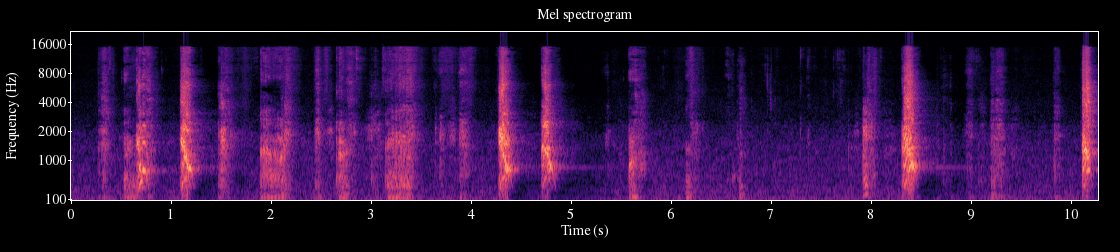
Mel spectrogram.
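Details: A female French bulldog, playing with her mirror image, gives sharp, irregular barks mixed with lower grumbling grunts and growls.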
